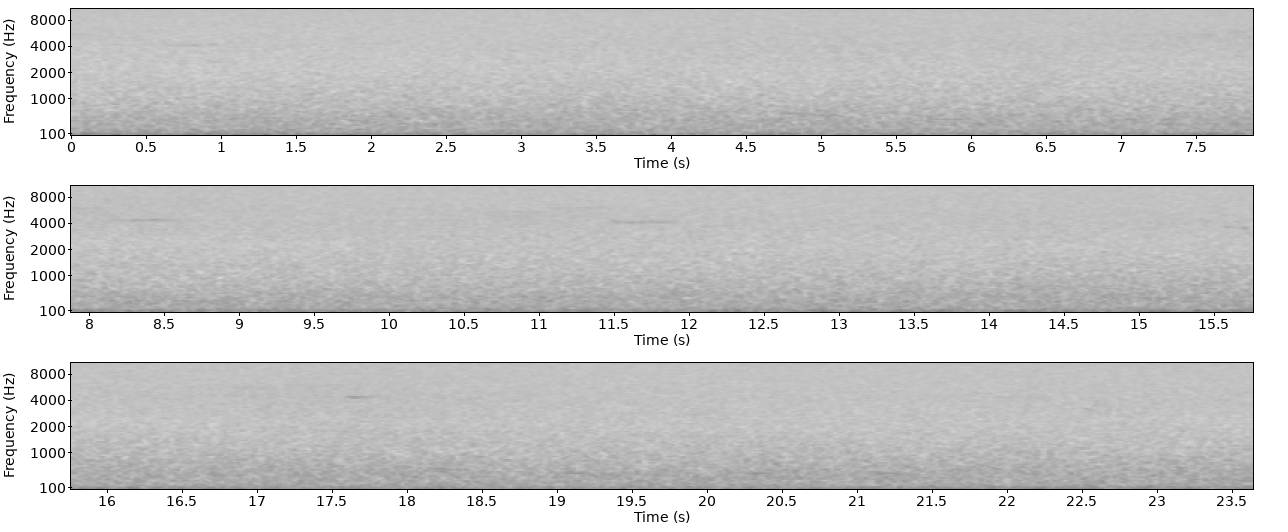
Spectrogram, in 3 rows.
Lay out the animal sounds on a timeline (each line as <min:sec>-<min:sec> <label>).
0:00.0-0:01.1 Black-throated Green Warbler (Setophaga virens)
0:07.0-0:08.7 Black-throated Green Warbler (Setophaga virens)
0:11.0-0:11.9 Black-throated Green Warbler (Setophaga virens)
0:16.8-0:17.9 Black-throated Green Warbler (Setophaga virens)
